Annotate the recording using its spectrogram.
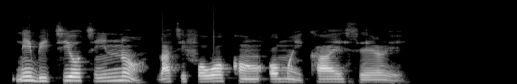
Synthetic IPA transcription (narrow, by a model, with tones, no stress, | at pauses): nĩ˦bi˧ti˦o˦tĩ˧n̩˦nã˦˨la˨˦ti˧fɔ˧wɔ˦kã˧ɔ˧mɔ̃˧i˨kʰa˨˦ɛ˦˨sɛ˧˨ɾɛ˨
